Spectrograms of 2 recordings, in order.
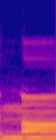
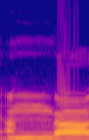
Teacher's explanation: उच्चारण करते समय हमें नाक और मुख की दोनों की सहायता लेनी पड़ती है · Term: पंचम वर्ण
